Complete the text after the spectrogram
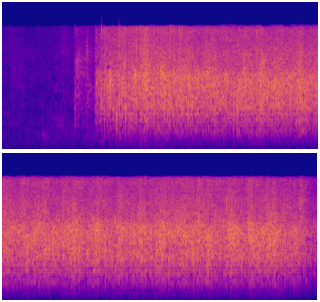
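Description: A congregation applauds loudly in a large echoing hall.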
